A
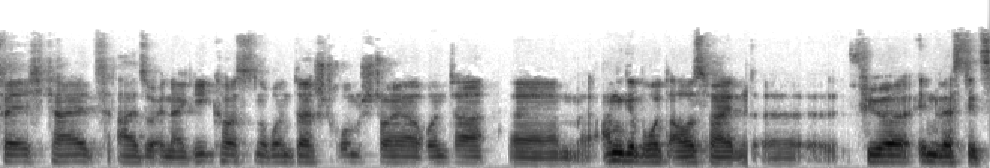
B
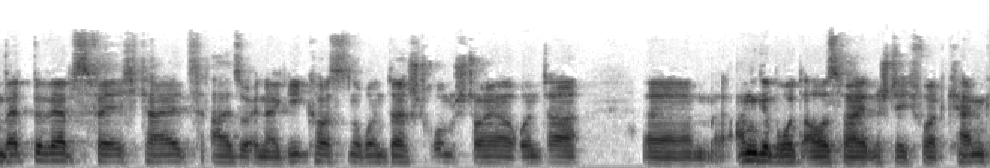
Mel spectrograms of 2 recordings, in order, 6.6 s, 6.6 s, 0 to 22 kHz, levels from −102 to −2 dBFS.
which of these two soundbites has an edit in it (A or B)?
A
